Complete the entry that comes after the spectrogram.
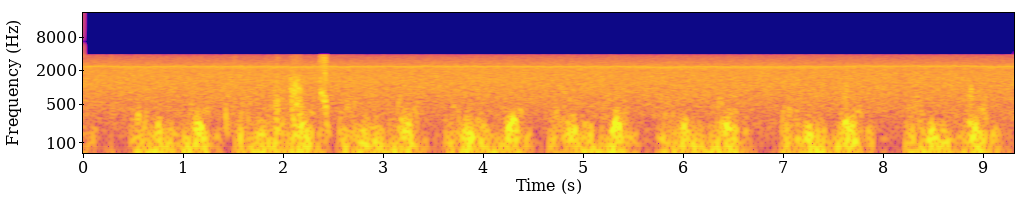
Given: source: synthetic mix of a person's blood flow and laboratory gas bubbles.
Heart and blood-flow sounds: Doppler ultrasound of blood flow; precordium
1.40-1.55 s: bubbles
1.82-2.27 s: bubbles
2.35-2.50 s: bubbles
From the record:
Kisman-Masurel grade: 222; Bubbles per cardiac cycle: several, 3 to 8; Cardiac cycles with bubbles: 10 to 50%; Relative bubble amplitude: moderate (0.250 to 0.450); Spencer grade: 2 (many but less than half of the cardiac periods contain bubble signals, singularly or in groups); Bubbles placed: only in the low amplitude regions of the cardiac cycle

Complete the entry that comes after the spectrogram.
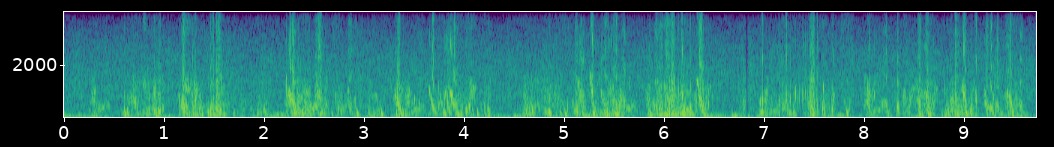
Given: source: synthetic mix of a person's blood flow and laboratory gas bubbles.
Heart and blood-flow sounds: Doppler ultrasound of blood flow; precordium
0.00-0.03 s: bubbles
0.57-1.02 s: bubbles
1.11-1.73 s: bubbles
1.91-2.08 s: bubbles
2.19-3.23 s: bubbles
3.26-3.60 s: bubbles
3.63-4.29 s: bubbles
4.57-5.69 s: bubbles
5.79-6.50 s: bubbles
6.93-7.90 s: bubbles
8.00-8.74 s: bubbles
8.79-9.62 s: bubbles
From the record:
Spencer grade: 4 (maximum detectable bubble signal sounding continuously throughout systole and diastole of every cardiac period, and overriding the amplitude of the normal cardiac signals); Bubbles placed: anywhere in the cardiac cycle

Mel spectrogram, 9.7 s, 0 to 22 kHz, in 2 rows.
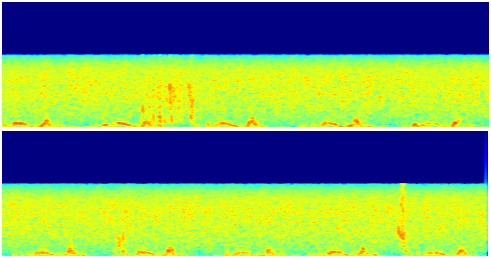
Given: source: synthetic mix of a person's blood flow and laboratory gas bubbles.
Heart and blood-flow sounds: Doppler ultrasound of blood flow; precordium
1.39-1.99 s: bubbles
6.00-6.17 s: bubbles
8.83-9.00 s: bubbles
From the record:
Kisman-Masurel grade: 123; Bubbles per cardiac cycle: 1 to 2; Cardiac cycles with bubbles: 10 to 50%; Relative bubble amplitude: loud (0.450 to 0.775); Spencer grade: 2 (many but less than half of the cardiac periods contain bubble signals, singularly or in groups); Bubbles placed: anywhere in the cardiac cycle

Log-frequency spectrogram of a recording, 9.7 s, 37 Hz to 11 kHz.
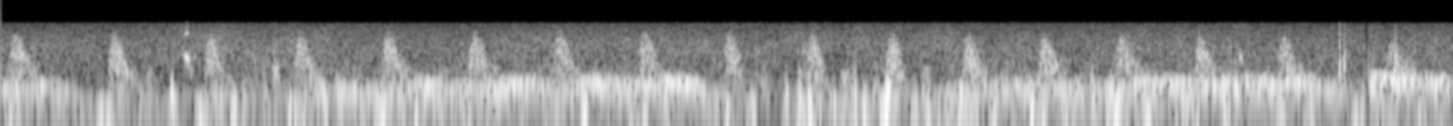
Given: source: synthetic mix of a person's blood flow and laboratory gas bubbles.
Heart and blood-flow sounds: Doppler ultrasound of blood flow; subclavian vein
1.21-1.31 s: bubbles
1.80-1.89 s: bubbles
8.21-8.30 s: bubbles
8.90-9.00 s: bubbles
From the record:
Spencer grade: 2 (many but less than half of the cardiac periods contain bubble signals, singularly or in groups); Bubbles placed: anywhere in the cardiac cycle

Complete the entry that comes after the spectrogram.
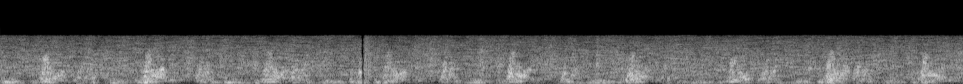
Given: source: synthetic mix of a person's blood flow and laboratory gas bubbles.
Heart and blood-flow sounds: Doppler ultrasound of blood flow; precordium
6.20-6.43 s: bubbles
From the record:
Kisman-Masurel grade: 112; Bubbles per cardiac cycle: 1 to 2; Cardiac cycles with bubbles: 1 to 10%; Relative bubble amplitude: moderate (0.250 to 0.450); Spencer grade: 1 (occasional bubble signal discernible with the cardiac motion signal, with majority of cardiac periods free of bubbles); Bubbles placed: anywhere in the cardiac cycle

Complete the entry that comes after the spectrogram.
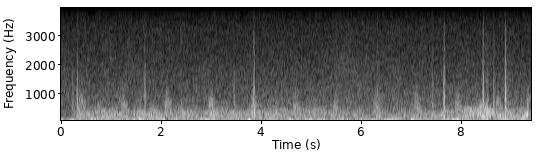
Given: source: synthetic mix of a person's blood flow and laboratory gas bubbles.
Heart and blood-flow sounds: Doppler ultrasound of blood flow; subclavian vein
2.40-2.46 s: bubbles
2.50-2.54 s: bubbles
3.73-4.23 s: bubbles
5.94-5.97 s: bubbles
6.26-6.41 s: bubbles
9.30-9.42 s: bubbles
From the record:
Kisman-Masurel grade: 121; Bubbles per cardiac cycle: 1 to 2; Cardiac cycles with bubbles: 10 to 50%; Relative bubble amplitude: barely perceptible (0.100 to 0.250); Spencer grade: 2 (many but less than half of the cardiac periods contain bubble signals, singularly or in groups); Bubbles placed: anywhere in the cardiac cycle

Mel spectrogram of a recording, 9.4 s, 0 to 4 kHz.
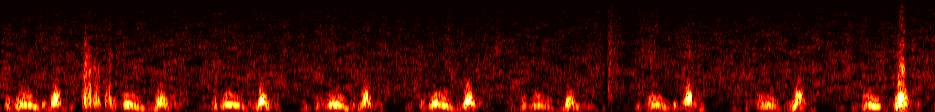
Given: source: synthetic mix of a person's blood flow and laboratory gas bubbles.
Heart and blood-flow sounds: Doppler ultrasound of blood flow; precordium
0.81-1.02 s: bubbles
1.04-1.13 s: bubbles
From the record:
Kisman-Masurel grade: 113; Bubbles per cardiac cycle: 1 to 2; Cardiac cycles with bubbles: 1 to 10%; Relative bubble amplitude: loud (0.450 to 0.775); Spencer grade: 1 (occasional bubble signal discernible with the cardiac motion signal, with majority of cardiac periods free of bubbles); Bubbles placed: only in the low amplitude regions of the cardiac cycle

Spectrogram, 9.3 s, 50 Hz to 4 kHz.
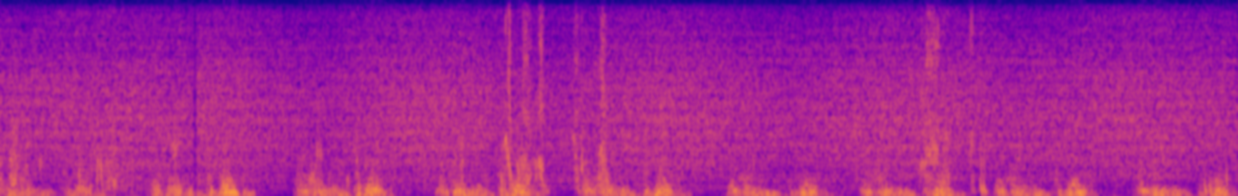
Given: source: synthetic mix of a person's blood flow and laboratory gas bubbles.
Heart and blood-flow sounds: Doppler ultrasound of blood flow; precordium
0.28-0.34 s: bubbles
0.57-0.65 s: bubbles
0.71-0.90 s: bubbles
3.72-4.14 s: bubbles
4.29-4.41 s: bubbles
4.49-4.63 s: bubbles
6.89-7.17 s: bubbles
7.27-7.43 s: bubbles
9.02-9.14 s: bubbles
9.18-9.25 s: bubbles
From the record:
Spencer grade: 2 (many but less than half of the cardiac periods contain bubble signals, singularly or in groups); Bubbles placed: anywhere in the cardiac cycle

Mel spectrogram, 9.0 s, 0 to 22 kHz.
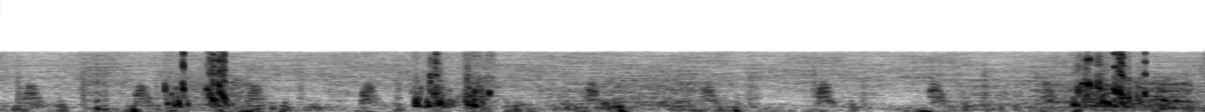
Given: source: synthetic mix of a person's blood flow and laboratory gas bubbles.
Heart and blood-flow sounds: Doppler ultrasound of blood flow; subclavian vein
1.20-1.44 s: bubbles
1.51-1.74 s: bubbles
3.05-3.71 s: bubbles
8.02-8.62 s: bubbles
From the record:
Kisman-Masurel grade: 222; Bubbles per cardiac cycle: several, 3 to 8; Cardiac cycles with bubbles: 10 to 50%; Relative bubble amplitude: moderate (0.250 to 0.450); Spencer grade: 2 (many but less than half of the cardiac periods contain bubble signals, singularly or in groups); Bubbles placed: anywhere in the cardiac cycle

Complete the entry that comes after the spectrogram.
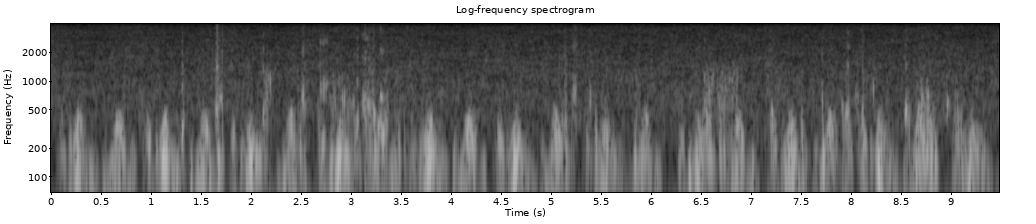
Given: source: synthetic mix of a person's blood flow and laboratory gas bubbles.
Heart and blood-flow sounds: Doppler ultrasound of blood flow; precordium
1.27-1.38 s: bubbles
1.61-1.76 s: bubbles
2.09-2.23 s: bubbles
2.46-2.58 s: bubbles
2.65-3.40 s: bubbles
3.44-3.58 s: bubbles
5.12-5.28 s: bubbles
5.35-5.50 s: bubbles
5.81-5.97 s: bubbles
6.46-6.91 s: bubbles
7.13-7.30 s: bubbles
7.48-7.57 s: bubbles
7.68-7.78 s: bubbles
7.88-8.27 s: bubbles
8.52-8.90 s: bubbles
8.94-9.16 s: bubbles
From the record:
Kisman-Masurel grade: 233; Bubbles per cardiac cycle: several, 3 to 8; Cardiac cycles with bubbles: 50 to 99%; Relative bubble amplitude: loud (0.450 to 0.775); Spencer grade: 3 (all of the cardiac periods contain showers or single bubble signals, but not dominating or overriding the cardiac motion signals); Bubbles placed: anywhere in the cardiac cycle

